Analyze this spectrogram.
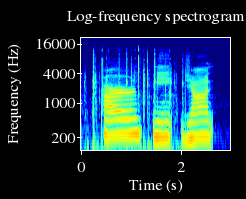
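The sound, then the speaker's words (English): Keyboard typing as a search is entered into Google on a computer: short bursts of clicking keys between three sustained, tonal, voice-like stretches. “We're going to type it into the Google, and we're going to pick shopping.”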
